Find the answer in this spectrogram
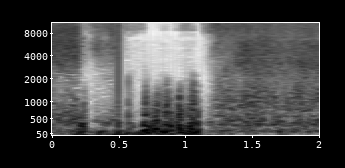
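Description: Wind buffeting the phone's microphone, with a stronger gust about half a second in, over the wash of surf breaking on the beach.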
